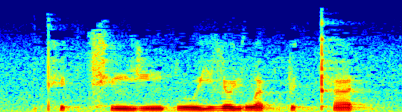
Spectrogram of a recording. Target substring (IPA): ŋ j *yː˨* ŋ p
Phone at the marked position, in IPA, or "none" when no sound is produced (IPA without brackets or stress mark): iː˨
